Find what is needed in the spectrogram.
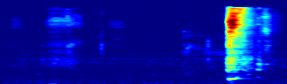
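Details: Quiet breathing, then one sudden, loud, hissing burst; a single sneeze.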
